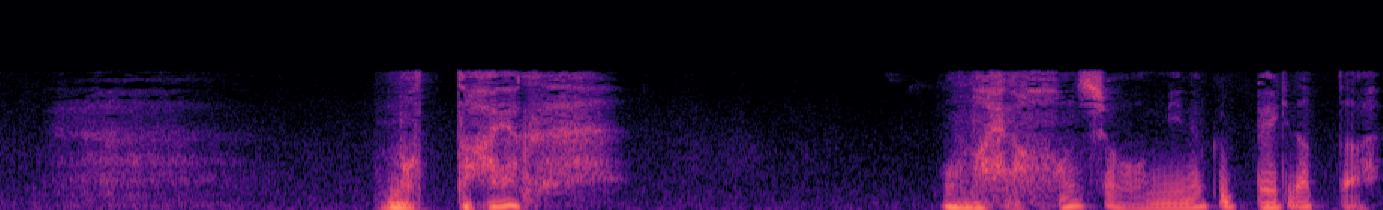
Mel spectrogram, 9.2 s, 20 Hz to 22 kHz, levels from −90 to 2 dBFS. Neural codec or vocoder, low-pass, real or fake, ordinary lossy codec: none; 5.4 kHz; real; none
